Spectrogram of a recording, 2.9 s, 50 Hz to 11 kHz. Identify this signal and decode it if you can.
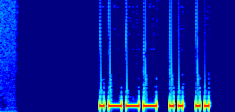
Morse code, heard as a keyed tone, about 22 wpm, 700 Hz. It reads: JII
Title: USA Call Sign Postfixes - 3 Letters 22wpm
